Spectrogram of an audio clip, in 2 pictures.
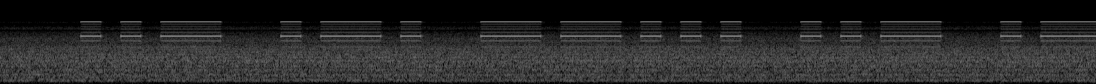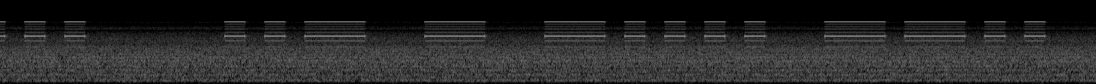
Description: Morse code, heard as a high beeper, machine-sent, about 6 wpm, 3750 Hz. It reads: UR7UL UT6Z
